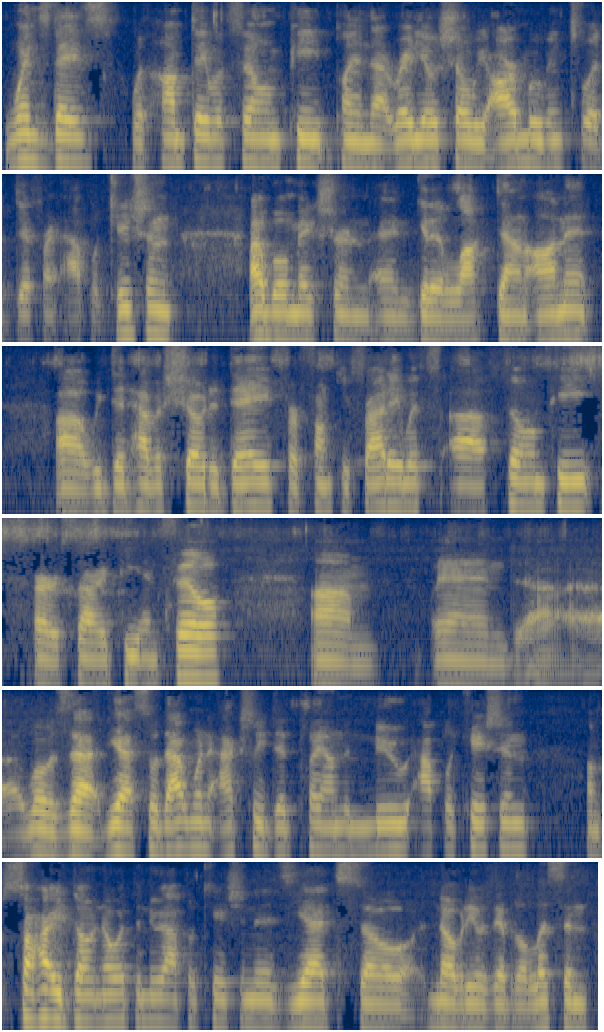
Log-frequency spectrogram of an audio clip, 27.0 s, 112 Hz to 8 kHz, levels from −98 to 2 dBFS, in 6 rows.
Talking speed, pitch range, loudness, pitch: 185 wpm, 115-130 Hz, -26 LUFS, 125 Hz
